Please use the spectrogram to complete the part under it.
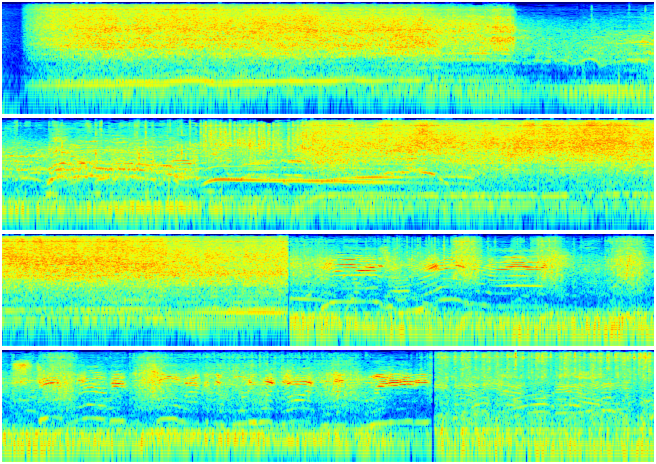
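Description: Trucks and off-road vehicles revving their engines at a mud bog event in Valemount, a loud continuous roar that rises and falls with revving, heard under talk and a crowd.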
